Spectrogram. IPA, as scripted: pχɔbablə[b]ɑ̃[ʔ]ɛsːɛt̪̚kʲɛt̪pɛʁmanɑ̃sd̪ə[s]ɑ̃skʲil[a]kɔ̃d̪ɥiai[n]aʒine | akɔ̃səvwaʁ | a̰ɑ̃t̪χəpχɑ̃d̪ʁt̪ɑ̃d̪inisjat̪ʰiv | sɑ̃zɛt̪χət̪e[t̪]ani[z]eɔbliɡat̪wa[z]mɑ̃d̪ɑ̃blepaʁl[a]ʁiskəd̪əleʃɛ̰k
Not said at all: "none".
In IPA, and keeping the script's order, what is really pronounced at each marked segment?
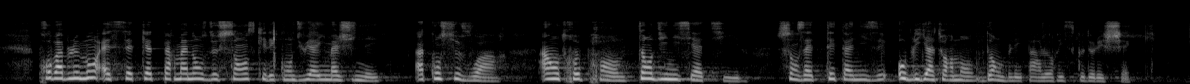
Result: m, ʔ, s, ɛ, m, t̪, z, ʁ, ə

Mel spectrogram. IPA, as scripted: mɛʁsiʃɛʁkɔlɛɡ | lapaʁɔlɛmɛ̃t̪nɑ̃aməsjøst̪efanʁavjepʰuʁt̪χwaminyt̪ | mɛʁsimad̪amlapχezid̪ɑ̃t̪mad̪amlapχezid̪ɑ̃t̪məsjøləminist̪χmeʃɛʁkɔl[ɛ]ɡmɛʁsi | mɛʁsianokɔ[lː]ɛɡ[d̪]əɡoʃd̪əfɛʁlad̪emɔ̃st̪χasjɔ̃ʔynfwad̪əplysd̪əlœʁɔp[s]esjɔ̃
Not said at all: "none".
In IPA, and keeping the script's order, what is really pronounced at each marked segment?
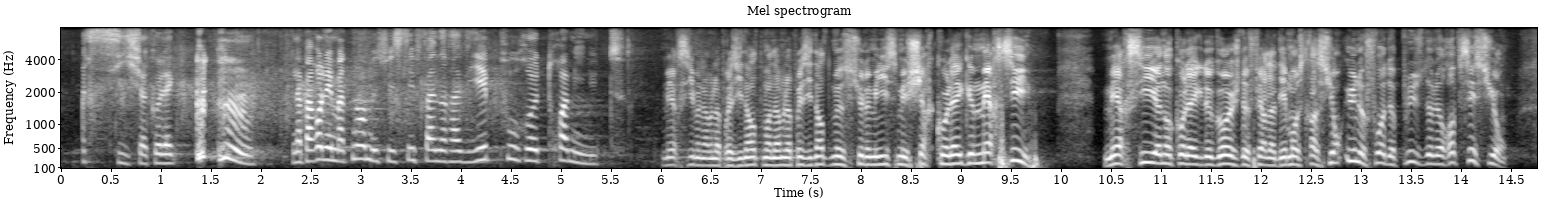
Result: ɛ, l, d̪, s

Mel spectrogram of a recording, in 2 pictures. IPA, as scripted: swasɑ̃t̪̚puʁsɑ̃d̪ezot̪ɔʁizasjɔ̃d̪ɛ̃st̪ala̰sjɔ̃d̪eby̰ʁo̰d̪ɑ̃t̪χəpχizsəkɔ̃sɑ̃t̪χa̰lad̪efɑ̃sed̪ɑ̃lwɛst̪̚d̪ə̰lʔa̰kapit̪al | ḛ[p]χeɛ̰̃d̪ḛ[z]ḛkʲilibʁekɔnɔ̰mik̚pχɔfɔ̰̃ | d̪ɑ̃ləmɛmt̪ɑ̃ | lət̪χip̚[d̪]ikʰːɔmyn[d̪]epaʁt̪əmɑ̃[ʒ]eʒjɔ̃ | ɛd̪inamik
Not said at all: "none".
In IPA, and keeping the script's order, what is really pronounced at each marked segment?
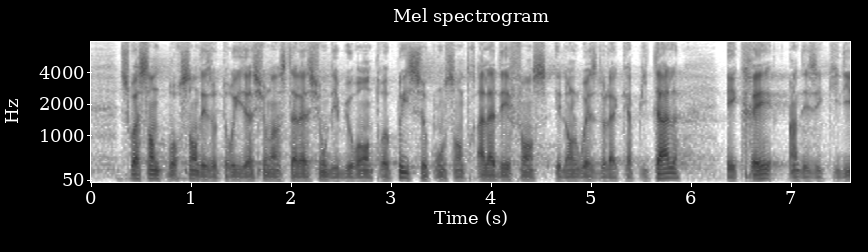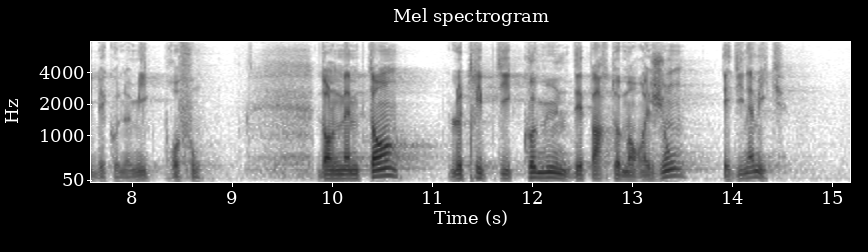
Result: k, z, t̪, d̪, ʁ

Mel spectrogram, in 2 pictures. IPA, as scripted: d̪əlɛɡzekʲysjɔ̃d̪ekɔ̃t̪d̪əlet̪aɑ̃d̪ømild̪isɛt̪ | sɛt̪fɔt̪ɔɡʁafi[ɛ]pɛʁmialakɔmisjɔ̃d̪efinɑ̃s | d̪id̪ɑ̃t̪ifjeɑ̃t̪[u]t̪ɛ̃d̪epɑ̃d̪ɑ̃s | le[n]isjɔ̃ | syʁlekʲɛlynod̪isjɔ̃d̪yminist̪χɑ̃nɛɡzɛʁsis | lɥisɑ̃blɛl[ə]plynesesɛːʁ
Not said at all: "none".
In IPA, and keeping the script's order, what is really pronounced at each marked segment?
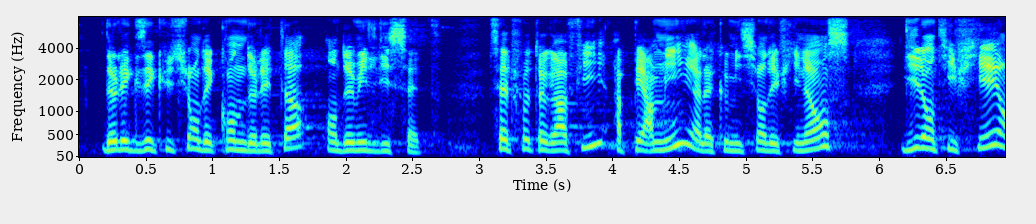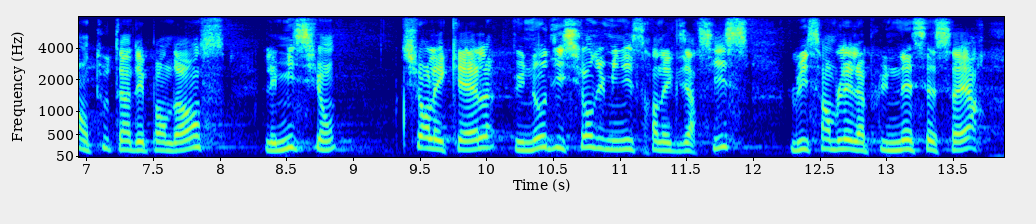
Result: a, u, m, a

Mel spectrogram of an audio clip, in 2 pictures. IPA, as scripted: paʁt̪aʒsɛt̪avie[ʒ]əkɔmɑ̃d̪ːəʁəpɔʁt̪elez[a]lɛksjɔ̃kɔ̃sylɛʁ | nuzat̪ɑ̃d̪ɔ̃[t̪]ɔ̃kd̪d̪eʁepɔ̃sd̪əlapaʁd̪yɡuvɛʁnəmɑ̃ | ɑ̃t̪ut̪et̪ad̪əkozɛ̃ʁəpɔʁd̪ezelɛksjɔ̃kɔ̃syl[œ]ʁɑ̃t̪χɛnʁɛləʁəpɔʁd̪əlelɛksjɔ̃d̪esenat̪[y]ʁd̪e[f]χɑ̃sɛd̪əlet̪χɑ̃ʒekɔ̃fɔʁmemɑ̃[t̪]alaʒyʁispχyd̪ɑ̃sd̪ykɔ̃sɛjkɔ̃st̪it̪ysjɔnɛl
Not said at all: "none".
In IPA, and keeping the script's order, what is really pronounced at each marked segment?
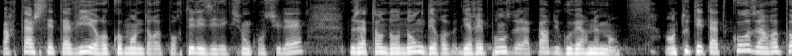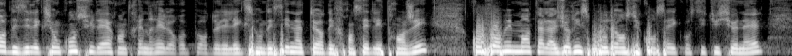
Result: ʁ, e, d̪, ɛ, œ, f, t̪

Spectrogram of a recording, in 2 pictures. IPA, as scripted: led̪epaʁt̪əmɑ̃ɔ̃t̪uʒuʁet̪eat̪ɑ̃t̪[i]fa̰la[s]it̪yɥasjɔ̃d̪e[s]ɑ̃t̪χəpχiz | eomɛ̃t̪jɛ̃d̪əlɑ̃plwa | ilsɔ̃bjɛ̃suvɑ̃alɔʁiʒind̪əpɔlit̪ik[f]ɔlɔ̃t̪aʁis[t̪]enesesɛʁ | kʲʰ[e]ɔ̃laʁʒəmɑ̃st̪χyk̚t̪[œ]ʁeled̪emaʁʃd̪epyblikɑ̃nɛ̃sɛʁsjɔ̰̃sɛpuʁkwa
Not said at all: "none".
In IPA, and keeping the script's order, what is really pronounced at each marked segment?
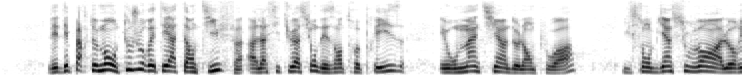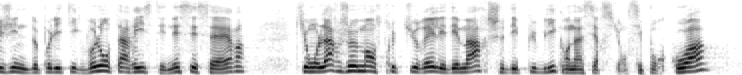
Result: i, s, z, v, t̪, i, y

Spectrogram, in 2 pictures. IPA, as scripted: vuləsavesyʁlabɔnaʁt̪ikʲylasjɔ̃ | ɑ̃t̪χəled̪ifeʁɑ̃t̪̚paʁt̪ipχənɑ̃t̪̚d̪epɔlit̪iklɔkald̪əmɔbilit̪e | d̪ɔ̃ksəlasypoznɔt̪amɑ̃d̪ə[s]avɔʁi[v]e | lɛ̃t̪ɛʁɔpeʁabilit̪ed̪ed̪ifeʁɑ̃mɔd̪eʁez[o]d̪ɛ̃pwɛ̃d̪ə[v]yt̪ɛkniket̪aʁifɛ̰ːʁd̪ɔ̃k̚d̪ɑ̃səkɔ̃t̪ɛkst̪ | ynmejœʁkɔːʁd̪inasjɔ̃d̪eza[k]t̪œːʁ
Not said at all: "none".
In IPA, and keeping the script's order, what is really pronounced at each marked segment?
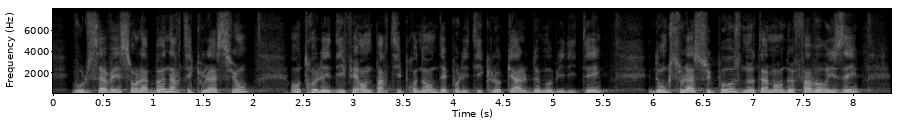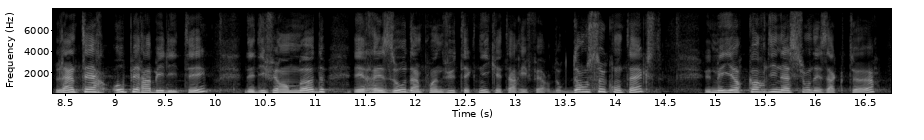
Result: f, z, o, v, k

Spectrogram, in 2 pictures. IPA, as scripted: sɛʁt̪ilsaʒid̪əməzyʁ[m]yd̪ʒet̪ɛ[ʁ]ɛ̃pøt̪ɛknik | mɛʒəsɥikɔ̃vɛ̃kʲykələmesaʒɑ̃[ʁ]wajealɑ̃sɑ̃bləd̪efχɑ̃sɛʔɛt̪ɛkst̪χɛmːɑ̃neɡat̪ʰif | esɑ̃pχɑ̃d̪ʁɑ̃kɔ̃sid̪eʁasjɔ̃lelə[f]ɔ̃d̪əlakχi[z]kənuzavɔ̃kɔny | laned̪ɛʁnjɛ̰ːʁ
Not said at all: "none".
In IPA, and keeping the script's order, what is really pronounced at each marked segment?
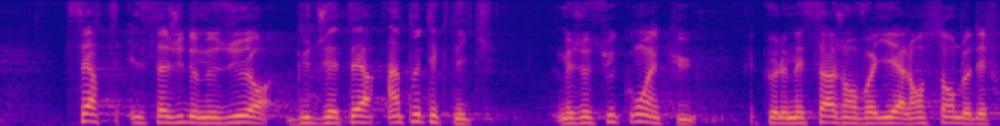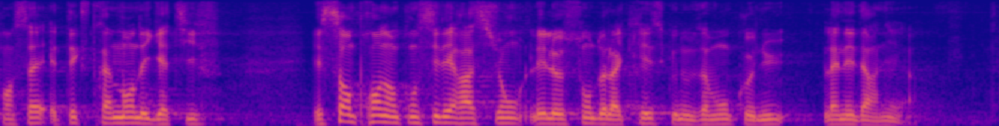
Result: b, ʁ, v, s, z

